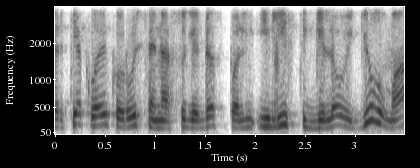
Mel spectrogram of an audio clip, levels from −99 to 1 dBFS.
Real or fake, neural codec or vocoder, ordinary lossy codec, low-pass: real; none; Opus, 16 kbps; 3.6 kHz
